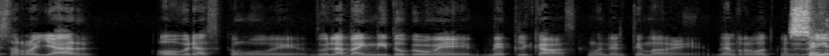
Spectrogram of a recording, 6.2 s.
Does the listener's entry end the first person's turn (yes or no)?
yes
